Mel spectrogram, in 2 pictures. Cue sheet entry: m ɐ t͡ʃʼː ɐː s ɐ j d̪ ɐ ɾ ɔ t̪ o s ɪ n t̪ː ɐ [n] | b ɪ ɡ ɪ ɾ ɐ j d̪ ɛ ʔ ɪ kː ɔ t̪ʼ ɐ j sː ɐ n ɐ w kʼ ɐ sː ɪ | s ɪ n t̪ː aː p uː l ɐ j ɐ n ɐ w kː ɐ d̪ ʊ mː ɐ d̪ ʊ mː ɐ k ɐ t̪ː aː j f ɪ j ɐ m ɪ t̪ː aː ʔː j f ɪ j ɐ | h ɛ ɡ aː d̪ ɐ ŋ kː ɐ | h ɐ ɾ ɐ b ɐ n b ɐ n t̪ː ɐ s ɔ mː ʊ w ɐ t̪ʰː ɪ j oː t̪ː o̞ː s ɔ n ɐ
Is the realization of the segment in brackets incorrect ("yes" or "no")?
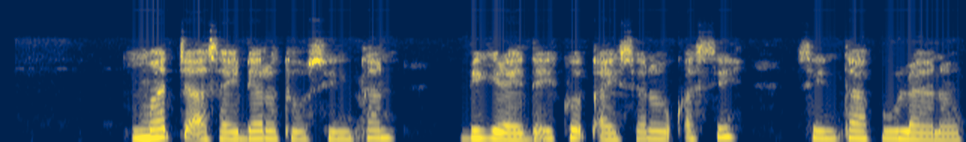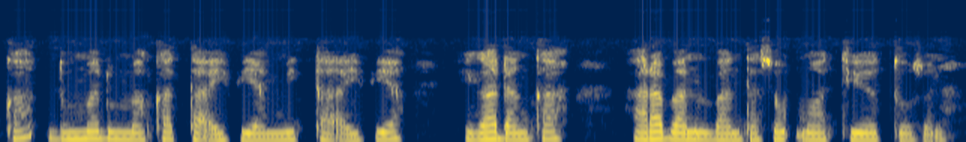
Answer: no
